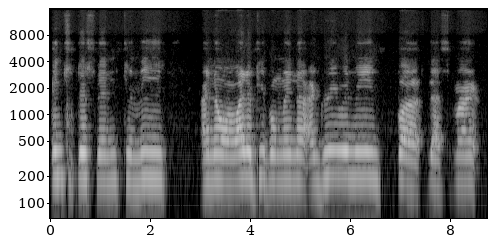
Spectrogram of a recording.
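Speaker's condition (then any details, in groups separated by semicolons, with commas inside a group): Cerebral palsy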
